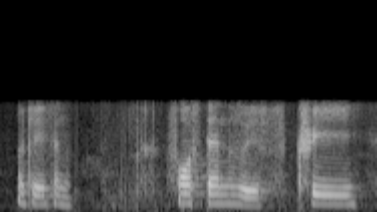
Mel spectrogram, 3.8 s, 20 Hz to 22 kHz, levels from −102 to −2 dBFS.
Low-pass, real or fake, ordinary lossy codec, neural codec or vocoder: 3.6 kHz; fake; none; codec, 16 kHz in and 24 kHz out, 1 kbps, XY-Tokenizer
